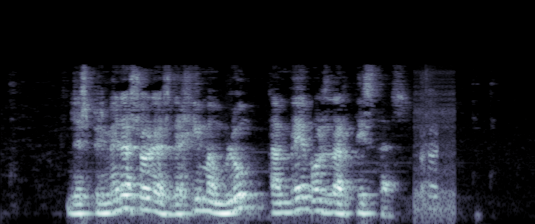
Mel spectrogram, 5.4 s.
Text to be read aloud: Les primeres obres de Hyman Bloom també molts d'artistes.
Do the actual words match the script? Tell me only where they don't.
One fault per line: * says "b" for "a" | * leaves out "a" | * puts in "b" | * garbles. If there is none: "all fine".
all fine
